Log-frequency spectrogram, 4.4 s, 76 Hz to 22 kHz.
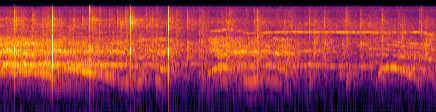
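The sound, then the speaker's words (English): A live crowd at a Hy-Vee store on 64th Street cheers and whoops in a steady roar to get someone back on the field, with scattered sharp claps near the start and rising, sliding voices calling out through the din. “So right now for us live here, a cheer for Andy Reid to get him back on that field.”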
